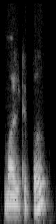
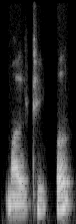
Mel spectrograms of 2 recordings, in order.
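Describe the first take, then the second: First: Said in the usual way. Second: "Multiple" broken into separate syllables. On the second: Shown as a demonstration. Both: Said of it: "which of these is a polysyllabic".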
